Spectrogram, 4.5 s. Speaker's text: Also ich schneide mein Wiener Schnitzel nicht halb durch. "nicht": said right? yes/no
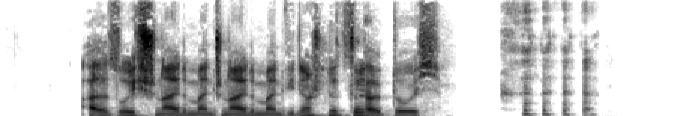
no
